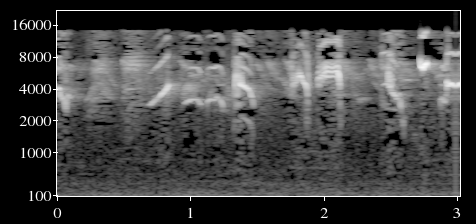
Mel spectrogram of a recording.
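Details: Energetic song of an Oriental white-eye (pleci), played to make other white-eyes sing: high, warbling, slurred whistles and sharp chips in short uneven phrases, clear against a quiet background.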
